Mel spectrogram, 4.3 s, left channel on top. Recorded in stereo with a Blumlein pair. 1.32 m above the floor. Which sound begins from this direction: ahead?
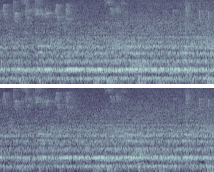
An insect, at 0.0 s.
